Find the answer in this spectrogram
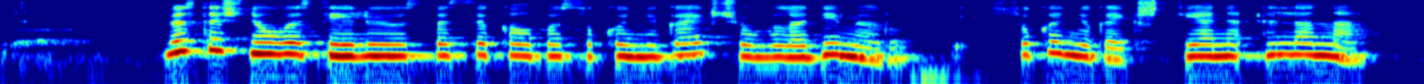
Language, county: Lithuanian, Vilnius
